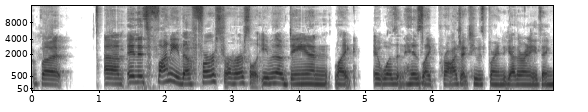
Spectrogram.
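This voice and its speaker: A woman's plain, everyday voice with an American accent, medium in pitch with ordinary pitch variation, at a moderate pace and very even loudness, on a very clean recording with a silent background. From US Northeast, Boston area. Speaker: punk band member. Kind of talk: casual interview chat.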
